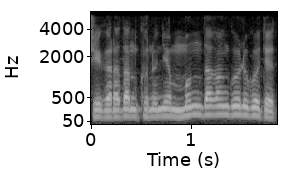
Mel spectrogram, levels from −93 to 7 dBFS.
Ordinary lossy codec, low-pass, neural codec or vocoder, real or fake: none; 5.4 kHz; none; real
